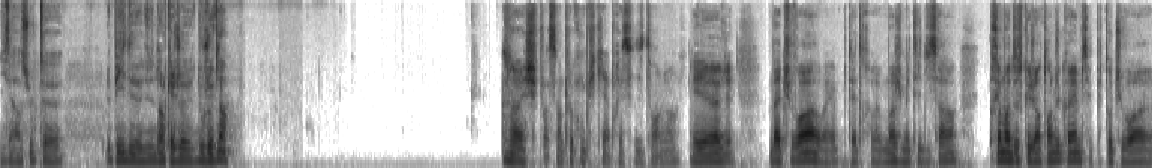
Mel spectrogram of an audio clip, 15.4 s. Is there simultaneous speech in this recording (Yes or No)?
No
